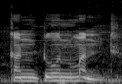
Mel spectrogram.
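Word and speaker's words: cantonment: जहाँ कंसेशन होता है, रियायत मिलती है, इसका उच्चारण क्या है? कंटोनमेंट।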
